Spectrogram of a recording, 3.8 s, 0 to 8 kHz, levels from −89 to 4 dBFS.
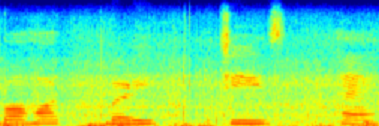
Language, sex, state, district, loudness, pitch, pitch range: Hindi, male, Chandigarh, Chandigarh, -16 LUFS, 215 Hz, 205-220 Hz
